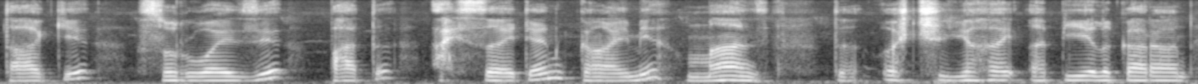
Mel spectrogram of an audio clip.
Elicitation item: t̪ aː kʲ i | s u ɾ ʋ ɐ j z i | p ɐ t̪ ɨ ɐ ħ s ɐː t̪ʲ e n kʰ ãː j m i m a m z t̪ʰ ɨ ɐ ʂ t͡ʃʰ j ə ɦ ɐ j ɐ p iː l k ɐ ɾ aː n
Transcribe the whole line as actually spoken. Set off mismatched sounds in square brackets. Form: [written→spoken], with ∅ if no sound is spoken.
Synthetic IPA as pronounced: t̪ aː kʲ i | s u ɾ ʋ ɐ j z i | p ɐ t̪ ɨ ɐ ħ s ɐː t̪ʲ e n [kʰ→k] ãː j m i m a [m→n] z [t̪ʰ→t̪] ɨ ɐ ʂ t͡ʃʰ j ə ɦ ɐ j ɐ p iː l k ɐ ɾ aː n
